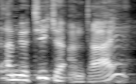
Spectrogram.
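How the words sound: It sounds like it asks for a real answer.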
